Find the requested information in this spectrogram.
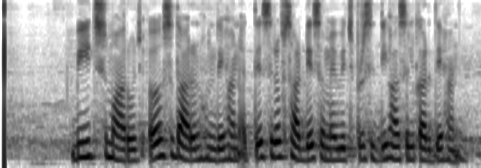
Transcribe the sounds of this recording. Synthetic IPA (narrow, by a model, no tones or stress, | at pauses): biːt͡ʃsʊmaːɾoːd͡ʒəsʊd̪aːɾənɦʊnd̪eːɦənə̰t̪eːsɪɾəpʰsaːɖeːsəmẽːʋɪt͡ʃpɾəsɪd̪ːiːɦaːsɪlkəɾd̪eːɦən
